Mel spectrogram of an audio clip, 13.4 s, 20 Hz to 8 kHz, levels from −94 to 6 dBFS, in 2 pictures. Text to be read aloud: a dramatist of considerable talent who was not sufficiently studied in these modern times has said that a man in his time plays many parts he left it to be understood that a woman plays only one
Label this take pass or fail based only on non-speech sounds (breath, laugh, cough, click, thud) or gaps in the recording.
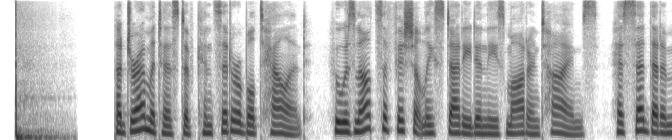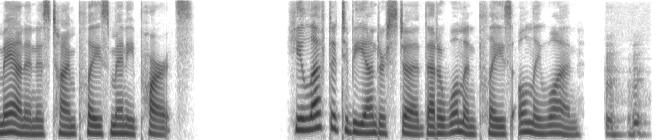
fail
